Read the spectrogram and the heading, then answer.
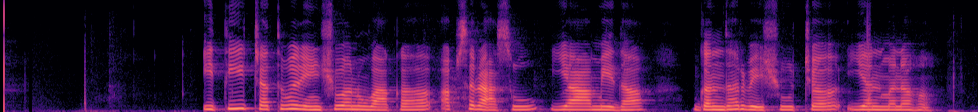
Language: Sanskrit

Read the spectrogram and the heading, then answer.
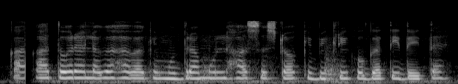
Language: Magahi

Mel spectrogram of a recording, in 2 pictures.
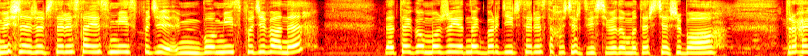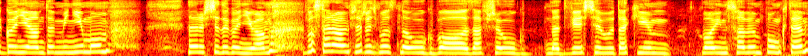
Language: Polish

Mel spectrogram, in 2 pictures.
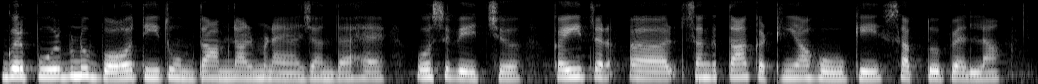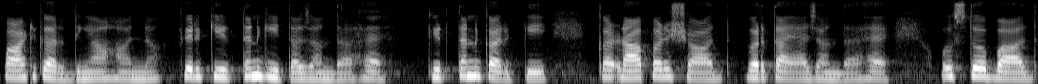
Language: Punjabi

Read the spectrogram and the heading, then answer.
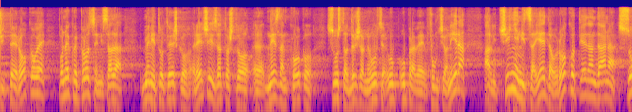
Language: Croatian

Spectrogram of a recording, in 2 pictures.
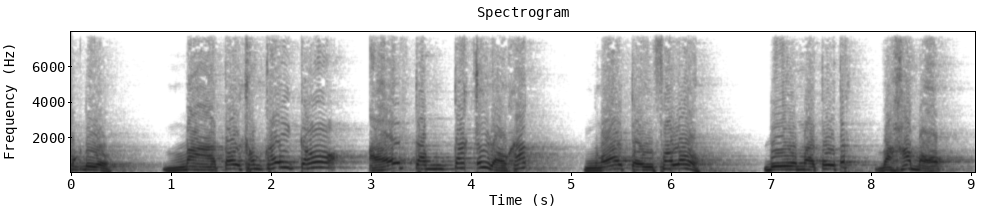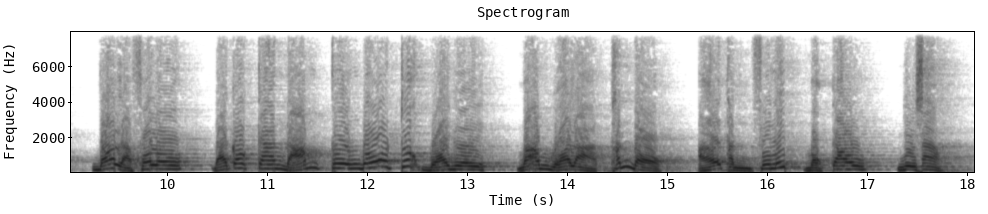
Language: Vietnamese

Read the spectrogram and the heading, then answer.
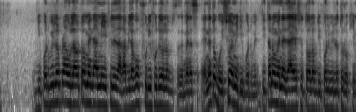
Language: Assamese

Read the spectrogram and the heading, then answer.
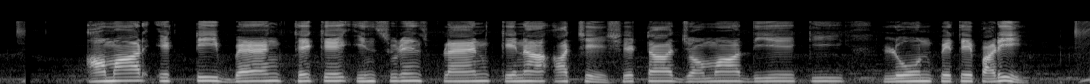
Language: Bangla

